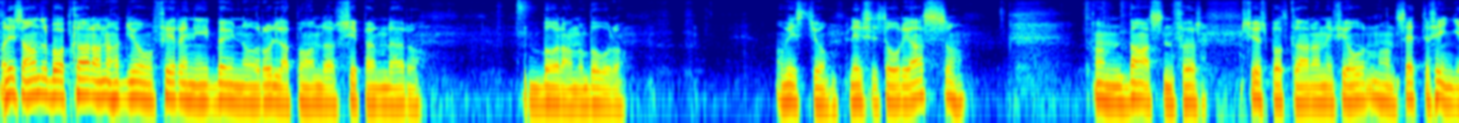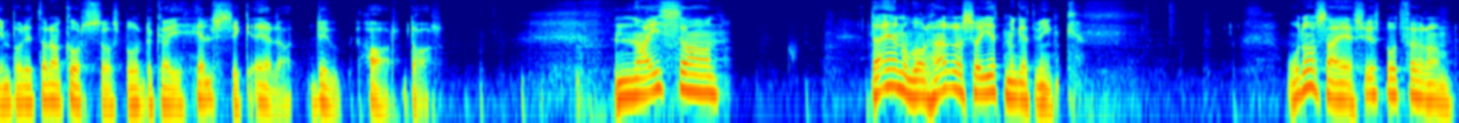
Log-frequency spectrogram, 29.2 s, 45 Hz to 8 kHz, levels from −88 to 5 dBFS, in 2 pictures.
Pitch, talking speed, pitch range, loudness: 110 Hz, 140 wpm, 100-125 Hz, -21 LUFS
